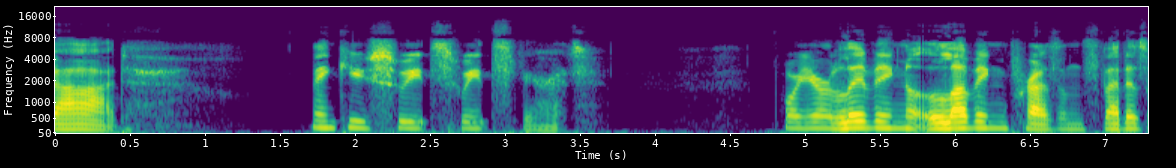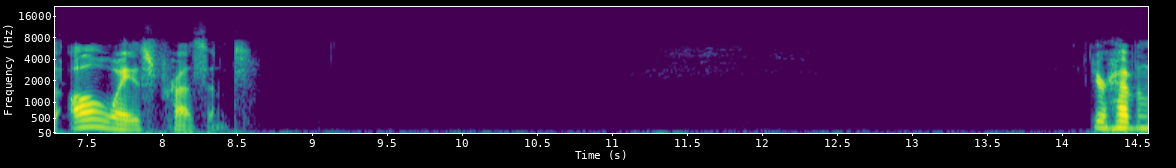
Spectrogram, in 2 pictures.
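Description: A woman speaks calmly and softly through a close microphone, pausing between phrases.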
